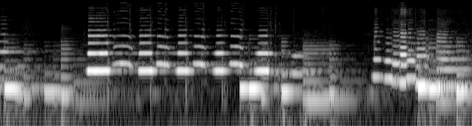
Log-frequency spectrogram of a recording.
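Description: Live jazz saxophone solo with a small band backing it: phrases of short and held notes with some bent pitches, a brief breath about five seconds in, then a new run of notes.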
